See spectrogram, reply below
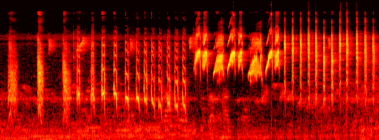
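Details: Long-tailed shrike singing to provoke other shrikes, opening with a series of sharp ticking clicks, then a burst of harsh scratchy slurred notes, then fast regular clicks again.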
